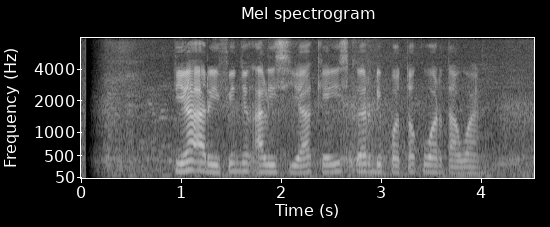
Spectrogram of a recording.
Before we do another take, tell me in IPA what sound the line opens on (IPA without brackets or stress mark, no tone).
t̪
